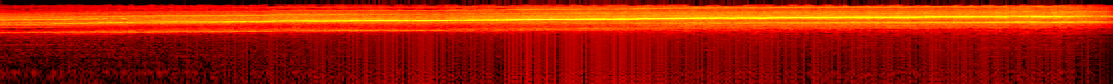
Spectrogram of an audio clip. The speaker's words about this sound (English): The sound you just heard was a recording of a whistling kettle.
